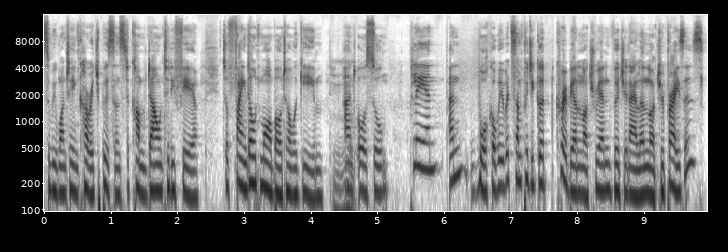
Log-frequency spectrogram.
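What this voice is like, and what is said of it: Trinidadian accent. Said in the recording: “I want to hear the Trini accent ... I can't get away from this Trinidad accent at all ... Trini to the bone”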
